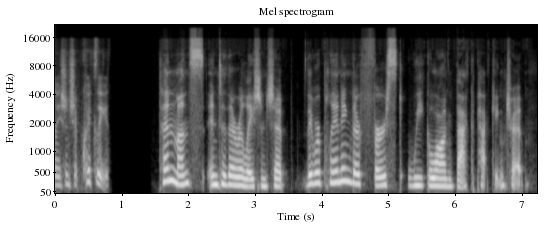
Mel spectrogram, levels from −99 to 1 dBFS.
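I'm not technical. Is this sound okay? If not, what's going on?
Yes, nothing in this recording sounds wrong.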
